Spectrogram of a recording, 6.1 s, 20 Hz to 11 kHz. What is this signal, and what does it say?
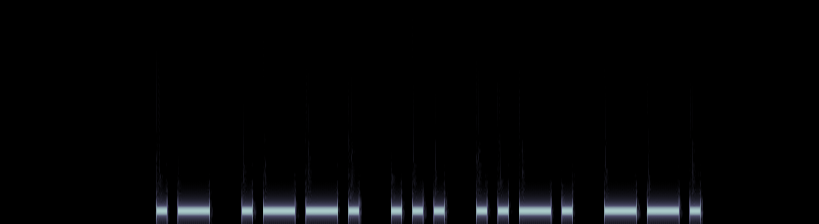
Morse code, heard as a keyed tone, about 15 wpm, 700 Hz. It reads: APSFG
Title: Code Groups - 5 Letters - 15wpm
